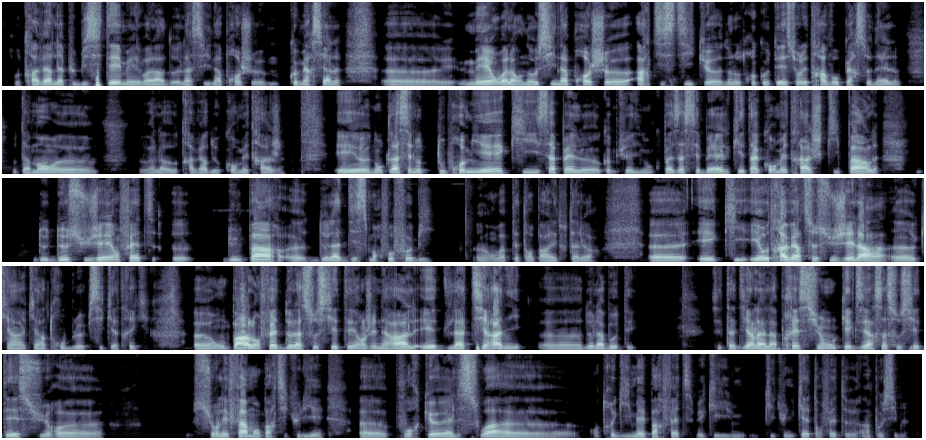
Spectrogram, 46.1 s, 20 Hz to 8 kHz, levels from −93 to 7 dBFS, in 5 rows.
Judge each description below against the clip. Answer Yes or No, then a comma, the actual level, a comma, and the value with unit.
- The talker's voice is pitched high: No, low, 110 Hz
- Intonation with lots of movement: Yes, wide, 6.5 semitones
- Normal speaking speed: Yes, average, 195 wpm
